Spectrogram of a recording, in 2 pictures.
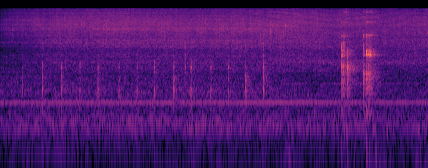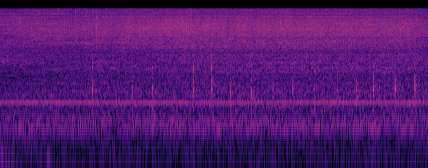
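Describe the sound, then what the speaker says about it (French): Shallots sautéing in olive oil and butter give off a steady, close sizzle, with light stirring ticks scattered throughout and one brief louder scrape in the middle. "faire revenir les échalotes dans l'huile d'olive et le beurre"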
